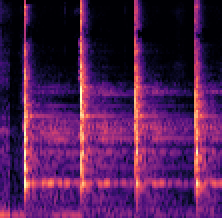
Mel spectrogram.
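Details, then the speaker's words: Semi-truck trailer brake drum with the brakes set, tapped with a hammer. Four short dead thuds with no ringing, unlike the ping of a released drum, because the shoes are pressed against it. Indicates locked or applied brakes. "Hear that thud? Doesn't ring, doesn't echo because it's got the brake pads pushing against it."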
